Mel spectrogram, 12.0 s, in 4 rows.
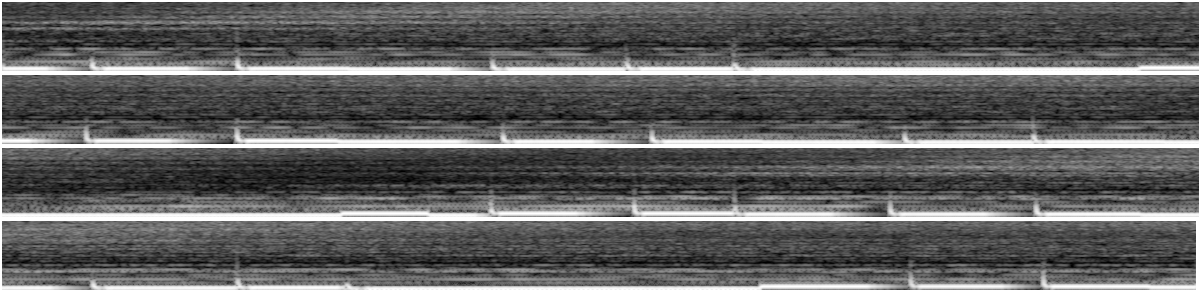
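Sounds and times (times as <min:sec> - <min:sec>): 
deep bass synth pad in E: 0:00.0 - 0:11.9.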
